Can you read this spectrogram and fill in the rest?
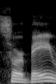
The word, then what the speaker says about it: sorbet: So the catch says the catch is that sorbet rhymes with day.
